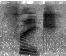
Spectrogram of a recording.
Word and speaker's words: fridge: 읽으면 될지 생각해 보세요 가장 앞에 F 왔죠 이렇게가 단어에 앞에 오면 세게 된 소리처럼 프 소리가납니다 한국식으로는 보통 프라고 표기하지만 실제 발음은 세게 발음이 되죠 그리고 뒷부분은 저희가 앞서서 봤던 다리라는 의미의 Bridge의 철자와 동일합니다 어떻게 읽으면 될까요은 릴 소리 나고 아는 e 소리 나고요 끝에 D는 g 소리 나죠 그래서 발음해 보면 fridge 됩니다 따라해 보세요 fridge 프 프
